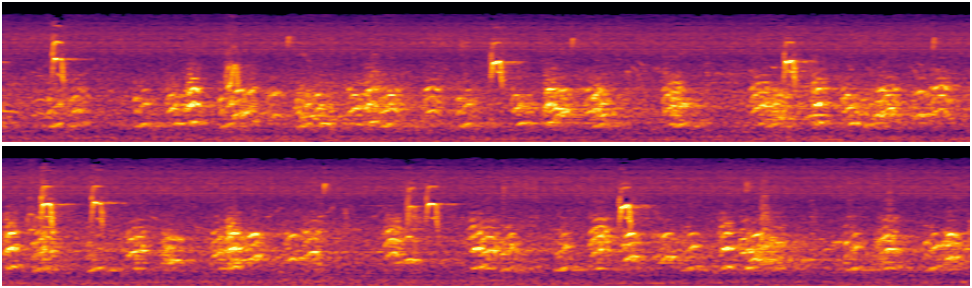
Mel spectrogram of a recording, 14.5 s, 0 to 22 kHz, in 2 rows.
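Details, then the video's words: Neighbors' four dogs, kept outdoors all day, keep up a chorus of rapid yappy barks in clusters every second or two, several voices overlapping, heard from a distance against constant low background noise. "4 Dogs Barking Allday"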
